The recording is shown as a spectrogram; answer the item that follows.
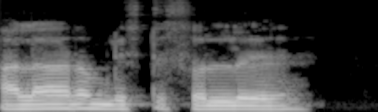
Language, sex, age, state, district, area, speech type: Tamil, male, 60+, Tamil Nadu, Krishnagiri, rural, read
